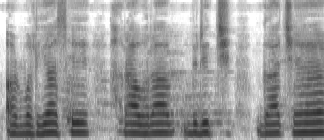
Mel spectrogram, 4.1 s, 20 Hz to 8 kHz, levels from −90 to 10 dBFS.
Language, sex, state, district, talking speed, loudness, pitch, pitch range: Hindi, male, Jharkhand, Deoghar, 120 wpm, -15 LUFS, 195 Hz, 190-200 Hz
